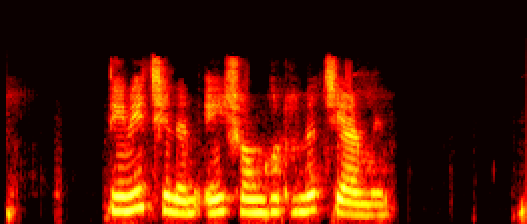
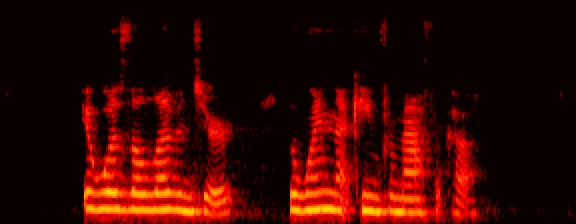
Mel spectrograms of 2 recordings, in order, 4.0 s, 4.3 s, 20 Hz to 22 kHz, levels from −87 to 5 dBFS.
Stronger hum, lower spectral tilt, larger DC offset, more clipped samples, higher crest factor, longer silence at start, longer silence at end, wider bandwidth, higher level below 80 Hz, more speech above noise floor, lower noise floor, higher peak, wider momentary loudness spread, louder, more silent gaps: neither; second, -3.5 dB/octave vs -5.5 dB/octave; neither; neither; about the same, 14 dB vs 16 dB; second, 0.05 s vs 0.6 s; second, 0 s vs 0.75 s; second, 8 kHz vs 14.5 kHz; first, -60 dBFS vs -80 dBFS; first, 64 dB vs 56 dB; second, -76 dBFS vs -86 dBFS; first, -2 dBFS vs -16 dBFS; second, 6 LU vs 13 LU; first, -13 LUFS vs -32 LUFS; neither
